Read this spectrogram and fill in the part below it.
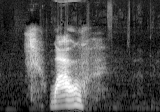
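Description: A young man speaks briefly into a nearby microphone.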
